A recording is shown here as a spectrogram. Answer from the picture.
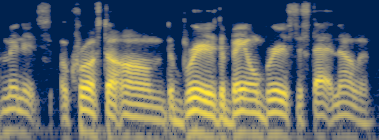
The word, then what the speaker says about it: Bayonne: but it's Bayonne. – It's Bayonne, Bayonne, yeah.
